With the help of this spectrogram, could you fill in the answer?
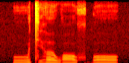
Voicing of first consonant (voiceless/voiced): voiceless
